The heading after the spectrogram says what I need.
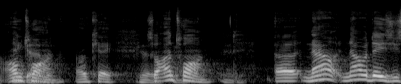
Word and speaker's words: Antoine: Back here on The Deen Show with Anthony, and proper pronunciation or proper way to say this name is Antoine. Antoine.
